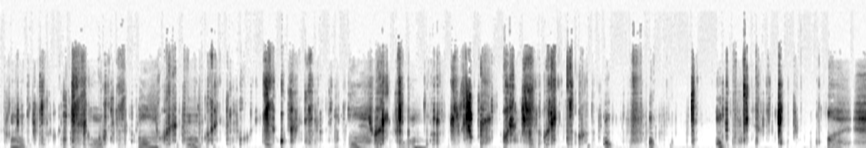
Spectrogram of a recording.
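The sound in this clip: Wet kissing sounds, many quick smacks and lip pops in an irregular rhythm, with soft voiced sounds mixed in between.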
